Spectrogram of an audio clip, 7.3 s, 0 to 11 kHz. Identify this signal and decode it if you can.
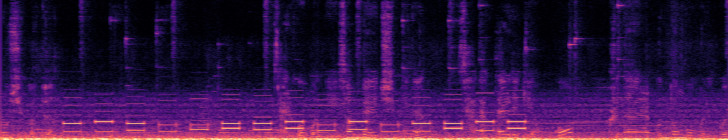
DTMF, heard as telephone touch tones, dialled by machine, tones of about 180 ms, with the noise inside a car. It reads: 2351708#491206#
